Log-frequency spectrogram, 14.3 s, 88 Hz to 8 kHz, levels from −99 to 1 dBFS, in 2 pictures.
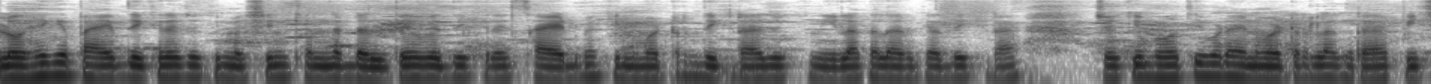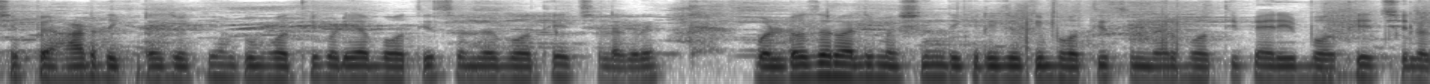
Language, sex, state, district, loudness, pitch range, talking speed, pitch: Hindi, female, Jharkhand, Sahebganj, -19 LUFS, 115-125 Hz, 305 wpm, 120 Hz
